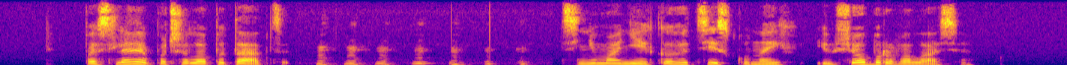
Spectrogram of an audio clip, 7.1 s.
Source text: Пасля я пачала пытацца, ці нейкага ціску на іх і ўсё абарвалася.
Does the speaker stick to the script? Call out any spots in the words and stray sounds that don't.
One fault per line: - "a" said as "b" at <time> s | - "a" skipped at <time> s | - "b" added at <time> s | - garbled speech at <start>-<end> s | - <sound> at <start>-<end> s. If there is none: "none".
- laugh at 2.1-3.6 s
- "няма" added at 3.9 s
